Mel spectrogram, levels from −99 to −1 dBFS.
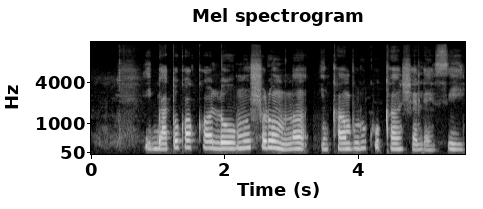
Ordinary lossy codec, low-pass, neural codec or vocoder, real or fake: none; 14.4 kHz; vocoder, 44.1 kHz, 128 mel bands, Pupu-Vocoder; fake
